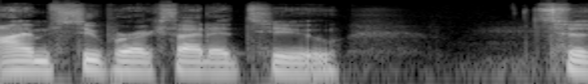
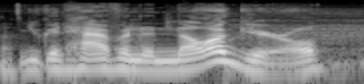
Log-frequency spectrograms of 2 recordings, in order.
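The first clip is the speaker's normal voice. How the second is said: usual speaking voice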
